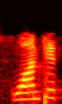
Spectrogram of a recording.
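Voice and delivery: wanted stressed with a rising "id" ending. Shown as a demonstration. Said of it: "su pronunciación será it".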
